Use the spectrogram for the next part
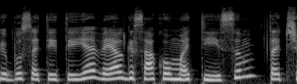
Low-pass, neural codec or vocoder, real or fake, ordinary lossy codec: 19.8 kHz; none; real; MP3, 64 kbps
